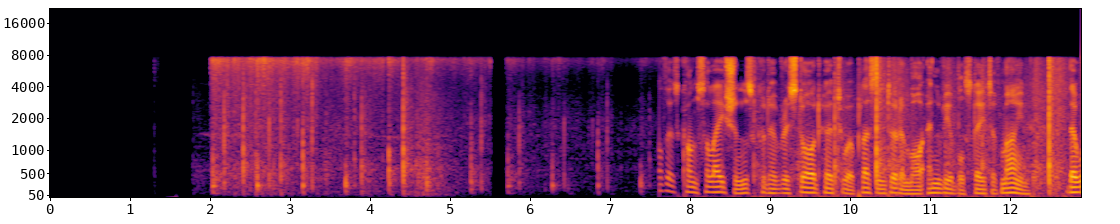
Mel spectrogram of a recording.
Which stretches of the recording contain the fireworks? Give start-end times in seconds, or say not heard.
1.8-5.0, 8.8-12.8.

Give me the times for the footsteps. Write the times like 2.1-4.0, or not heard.
2.0-8.6.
